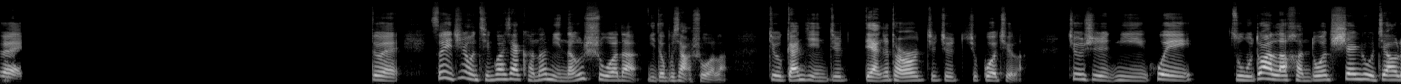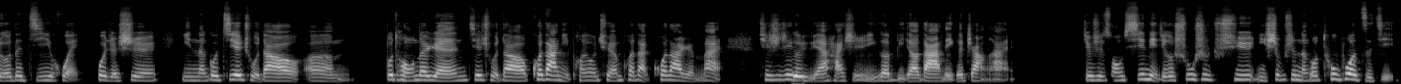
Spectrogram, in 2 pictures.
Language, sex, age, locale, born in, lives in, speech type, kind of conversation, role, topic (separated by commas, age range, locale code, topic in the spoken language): Chinese, female, 45-49, zh-CN, China, United States, conversation, podcast, guest, 语言对你的身份有多重要？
